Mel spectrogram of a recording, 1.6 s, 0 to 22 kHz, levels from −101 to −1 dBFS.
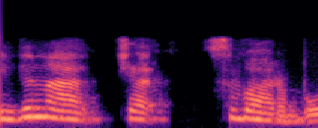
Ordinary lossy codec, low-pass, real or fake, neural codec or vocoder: Opus, 24 kbps; 7.2 kHz; real; none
